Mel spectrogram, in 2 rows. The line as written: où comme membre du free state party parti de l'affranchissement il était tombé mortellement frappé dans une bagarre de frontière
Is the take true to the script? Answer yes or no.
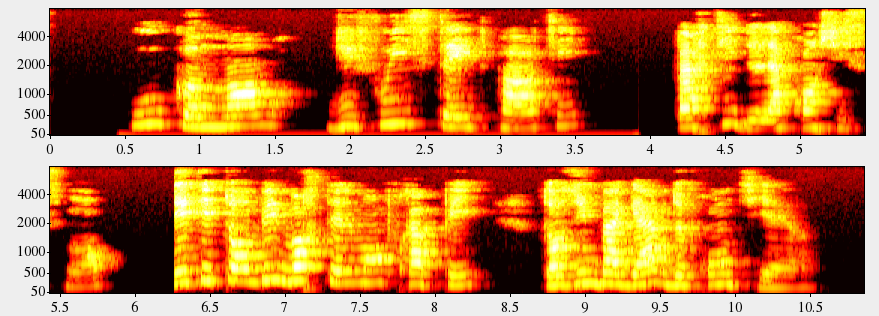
no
